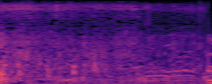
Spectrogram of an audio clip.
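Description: A bull splashing through shallow river water, loudest at the start, with wind on the microphone and people's voices in the background.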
